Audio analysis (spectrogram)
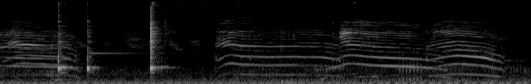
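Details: Cats and kittens meowing: a high meow with a few sharp clicks and knocks, then three clear, drawn-out meows in close succession, each gliding slightly downward, over a faint hum.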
